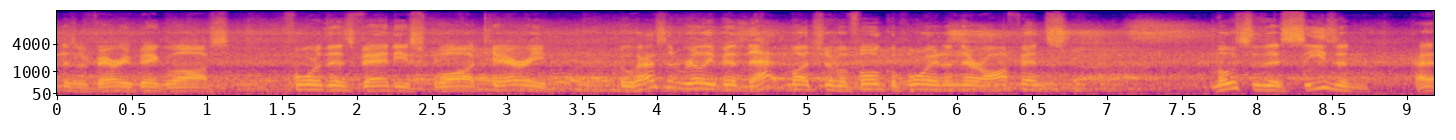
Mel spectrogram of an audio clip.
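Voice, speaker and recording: A young man giving live basketball analysis as a radio color commentator. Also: fairly high pitch. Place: courtside in an indoor basketball arena. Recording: loud arena ambience and noise.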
